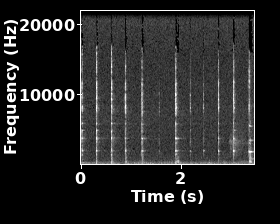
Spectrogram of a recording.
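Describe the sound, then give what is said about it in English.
A series of about ten small, bright clinks of metal finger rings tapping against a glass, irregularly spaced and fairly quiet, each with a brief high-pitched ring. “And so every time these things clink on a glass, right?”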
